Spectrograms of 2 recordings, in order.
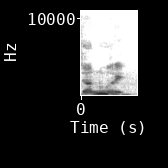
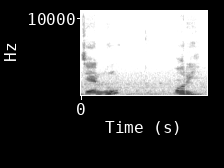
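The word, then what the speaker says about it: January: তো প্রথমে দেখো, আমরা এতদিন হচ্ছে এটা উচ্চারণ করতাম হচ্ছে জানুয়ারি। ঠিক আছে? জানুয়ারি উচ্চারণ করতাম, কিন্তু এটা সঠিক উচ্চারণ হবে তোমার জেনু। ঠিক আছে? জেনু অরি, এই শেষে হচ্ছে অরি।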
